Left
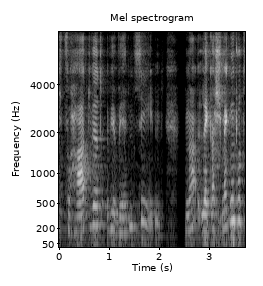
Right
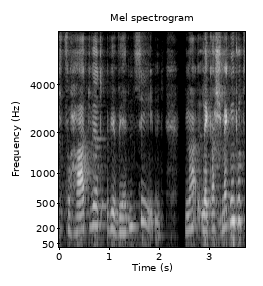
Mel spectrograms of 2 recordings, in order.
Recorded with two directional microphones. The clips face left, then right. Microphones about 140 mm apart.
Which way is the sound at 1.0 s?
35° right (ahead or behind).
